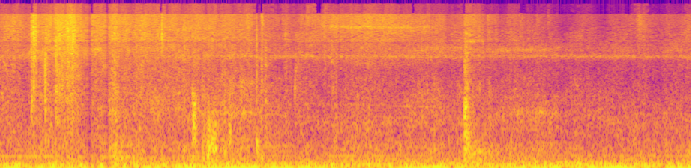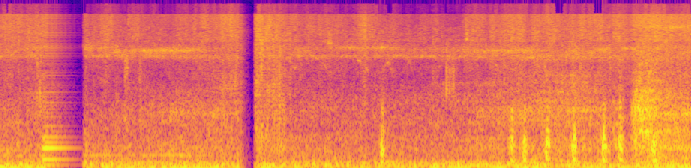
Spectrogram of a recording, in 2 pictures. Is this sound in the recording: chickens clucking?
yes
